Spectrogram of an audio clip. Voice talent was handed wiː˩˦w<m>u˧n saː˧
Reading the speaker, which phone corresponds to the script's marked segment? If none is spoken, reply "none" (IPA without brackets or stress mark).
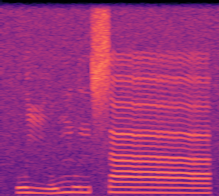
m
